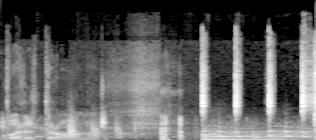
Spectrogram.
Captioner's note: laughing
